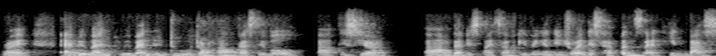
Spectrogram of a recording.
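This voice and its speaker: A woman's voice: deep voice, brisk, a little mellow. A Malaysian woman at the front of a conference hall, explaining her slides point by point, her voice bouncing off the walls and slightly dulled. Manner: repeats phrases for emphasis, checks in with "right?". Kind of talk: conference presentation, informal and explanatory. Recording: muffled, echoey room.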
